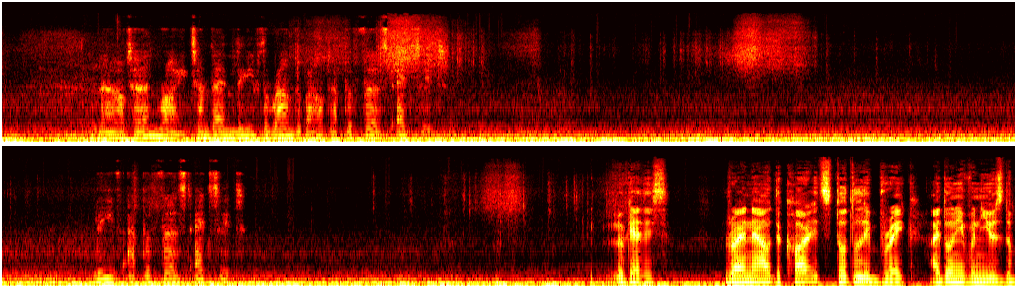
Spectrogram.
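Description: Tyres roll over a road with a steady low rumble inside a moving car.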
